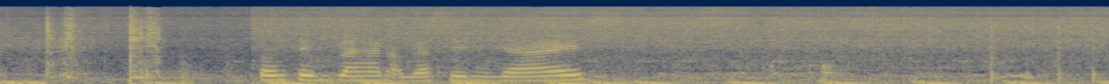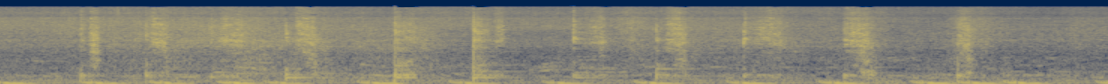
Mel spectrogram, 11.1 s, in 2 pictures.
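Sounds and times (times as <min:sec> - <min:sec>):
meat sizzling in a wok: 0:00.0 - 0:11.0
metal ladle scraping a wok: 0:00.2 - 0:00.9, 0:05.4 - 0:10.6.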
